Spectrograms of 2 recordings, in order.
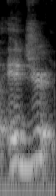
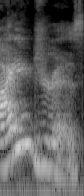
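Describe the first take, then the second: First: The first vowel is a short 'i' sound. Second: The first vowel is a long 'eye' sound. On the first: The speaker calls it right. "short eye" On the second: The speaker calls it wrong. "She kept saying Idris"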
